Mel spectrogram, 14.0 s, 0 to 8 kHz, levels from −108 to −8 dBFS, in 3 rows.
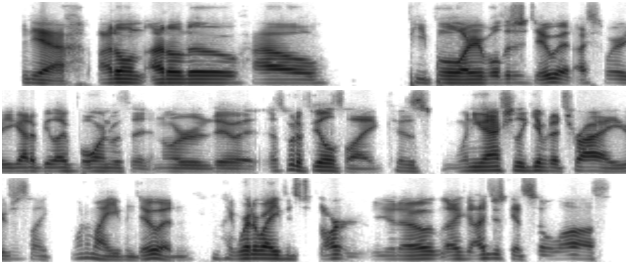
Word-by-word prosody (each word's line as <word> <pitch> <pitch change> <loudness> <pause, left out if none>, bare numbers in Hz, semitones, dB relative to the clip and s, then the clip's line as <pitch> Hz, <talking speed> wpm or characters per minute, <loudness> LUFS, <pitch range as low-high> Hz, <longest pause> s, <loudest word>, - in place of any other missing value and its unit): Yeah, - - +5 0.2
I 120 +2 0
don't 130 -3 +5
I - - +7
don't 130 0 +6
know 125 -1 +3
how 120 0 +1 0.6
people 125 -1 0
are 120 - +8
able 125 0 +1
to 130 - -7
just 125 -1 -4
do 130 +6 +1
it, - - -1
I - - -4
swear 130 +1 -9
you 120 -1 -6
gotta 120 0 0
be, 125 +2 -9
like, 120 -1 -2
born 115 0 -3
with 115 -1 -11
it 110 -3 -12
in 110 - -26
order 110 -1 -4
to 105 - -12
do 110 -1 -2
it. 105 - -7
That's 125 0 -17
what 170 - -1
it 130 - -3
feels 130 -4 +2
like, 100 0 -4
'cause 110 -3 -8 0.2
when 125 +3 -13
you 135 - +2
actually 140 0 +5
give 135 0 -1
it - - 0
a - - 0
try, 130 0 +2
you're 110 +1 -6
just 120 +1 -19
like, 115 -3 -20
"What 145 - -22
am 155 - -13
I 110 - -2
even 105 -2 -9
doing?" 145 - -2 0.3
Like, 130 - -15
"Where 140 +1 +4
do 140 0 +3
I 135 - +7
even 125 -3 -1
start?" 140 +4 -4 0.2
You 120 0 -16
know, 120 +2 0
like, 125 0 -4
I 130 - -2
just 140 -1 -11
get - - -7
so 130 - -10
lost. 125 -2 -7
125 Hz, 270 wpm, -24 LUFS, 115-130 Hz, 0.6 s, are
